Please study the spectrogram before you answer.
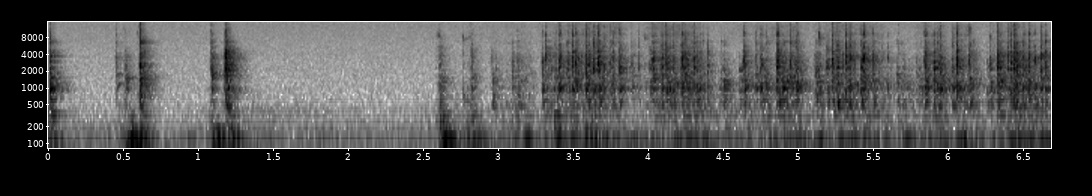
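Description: A mint-green plastic retro keyboard with round white plastic keycaps is typed on with the fingertips of both hands. Two separate clicks and a short pause give way to fast, dense two-handed typing. Each keystroke is a bright, short plastic clack over a low thump.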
